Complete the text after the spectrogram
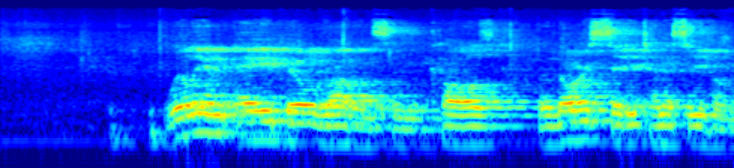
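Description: A young man speaks calmly into a microphone over loudspeakers in a large hall.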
